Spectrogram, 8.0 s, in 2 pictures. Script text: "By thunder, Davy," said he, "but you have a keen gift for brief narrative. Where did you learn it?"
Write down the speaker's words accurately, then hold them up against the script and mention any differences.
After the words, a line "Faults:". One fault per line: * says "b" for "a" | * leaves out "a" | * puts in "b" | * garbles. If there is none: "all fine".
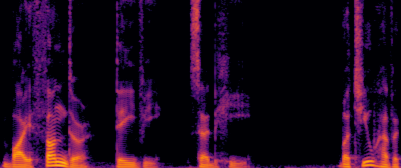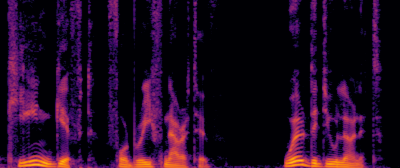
"By thunder, Davy," said he, "but you have a keen gift for brief narrative. Where did you learn it?"
Faults:
all fine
